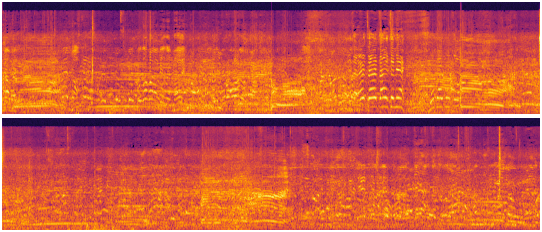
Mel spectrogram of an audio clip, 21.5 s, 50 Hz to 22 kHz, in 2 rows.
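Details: Sahiwal bull calves at a busy cattle market on 20 February 2025, where a farmer from Dhaka is buying: several overlapping drawn-out moos, some rising and falling, repeated throughout against constant crowd chatter and people's voices.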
